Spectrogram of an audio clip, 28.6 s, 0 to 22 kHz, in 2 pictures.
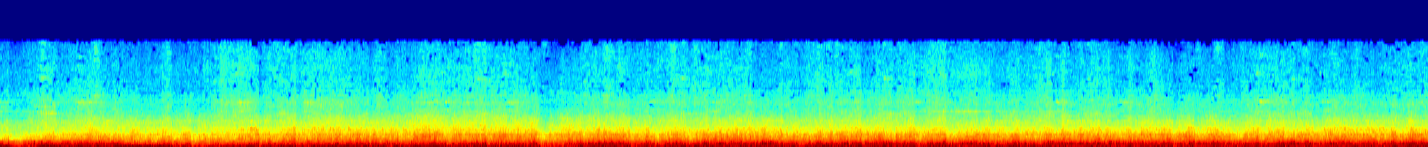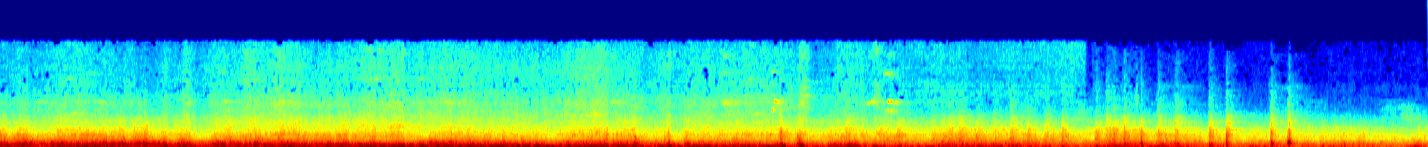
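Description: Unrefurbished E231 series electric train accelerating out of the station, its cars passing close by with steady running noise and wheels clacking over rail joints. A rising inverter whine fades out within the first second. The sound tapers off near the end as the last cars go by.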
